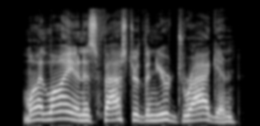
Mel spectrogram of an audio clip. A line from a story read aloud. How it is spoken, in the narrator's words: Josh shouted at Dink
